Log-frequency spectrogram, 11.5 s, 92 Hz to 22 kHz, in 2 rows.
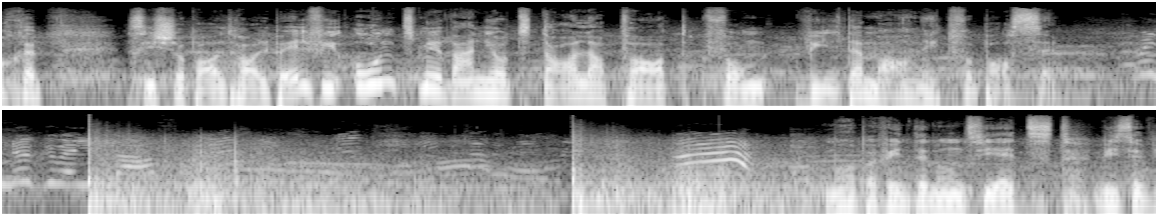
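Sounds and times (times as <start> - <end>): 
lively crowd murmur outdoors: 0.0 - 11.5
speech: 0.1 - 5.4, 9.9 - 11.5
ceremonial Böller salute shots outdoors: 6.2 - 7.8, 8.6 - 9.9.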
